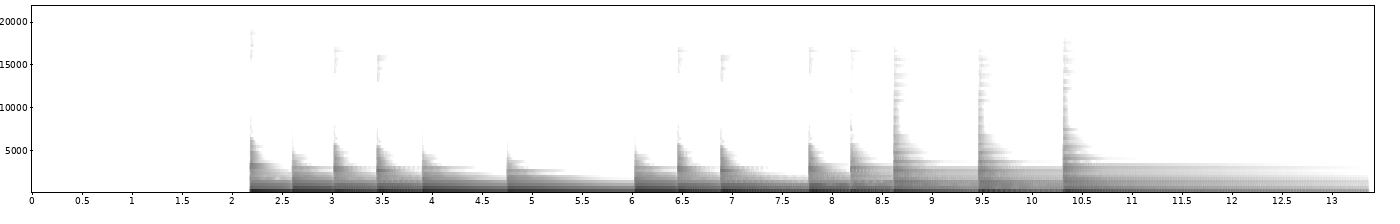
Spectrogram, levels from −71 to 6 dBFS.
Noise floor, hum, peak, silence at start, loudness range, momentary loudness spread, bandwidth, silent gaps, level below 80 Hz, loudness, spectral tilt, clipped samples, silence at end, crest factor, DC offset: -43 dBFS; none; 0 dBFS; 2.2 s; 10 LU; 17 LU; 5.6 kHz; none; -46 dBFS; -16 LUFS; -10 dB/octave; under 0.1%; 1.05 s; 16 dB; under 0.1%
